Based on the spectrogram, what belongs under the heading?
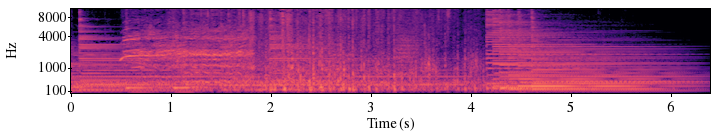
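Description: A horse whinnies loudly, its wavering call breaking into a run of hoof clops before a second long, shuddering neigh rings out and fades.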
